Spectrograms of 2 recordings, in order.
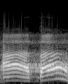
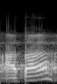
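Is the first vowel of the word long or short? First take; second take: long; short. First: The first vowel is long. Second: The first vowel is short. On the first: It means gave. "Ata memberi" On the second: It means came. "Kalau ata pendek datang"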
